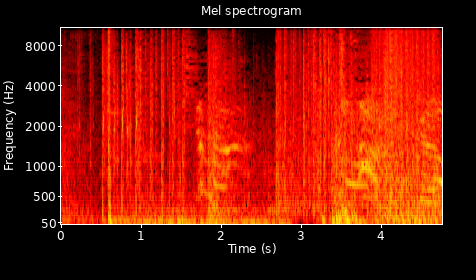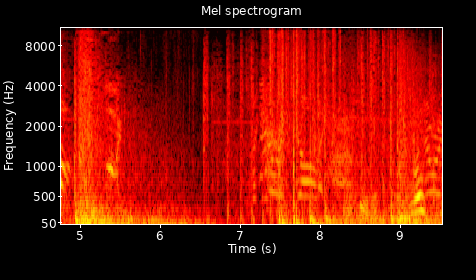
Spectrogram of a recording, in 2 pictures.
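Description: Dense, continuous gunfire and explosions from an online PS4 match of Shoot the Ship, including sniper rifle shots, loud and chaotic with overlapping bursts and voices in the mix.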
